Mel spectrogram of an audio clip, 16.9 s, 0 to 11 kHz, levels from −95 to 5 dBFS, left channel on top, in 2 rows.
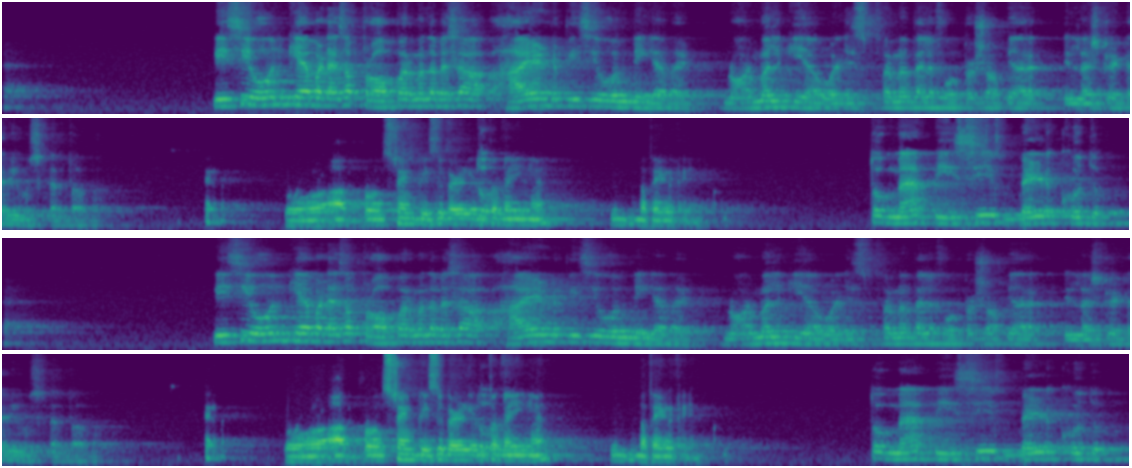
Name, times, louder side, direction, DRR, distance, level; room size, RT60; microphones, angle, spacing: voice 1, 1.6-9.1 12.0-12.3 15.0-16.9, left 2 dB, 50° left, 1.8 m, -33 dB
voice 2, 10.6-12.5 13.0-13.7, right 2 dB, 70° right, 1.1 m, -29 dB
27.5 x 24.5 x 8.2 m
head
